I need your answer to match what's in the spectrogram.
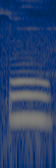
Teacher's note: जो ऊ है वो आपका पश्च सम्रत है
